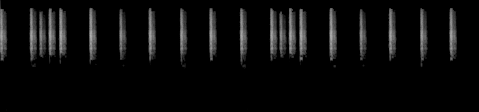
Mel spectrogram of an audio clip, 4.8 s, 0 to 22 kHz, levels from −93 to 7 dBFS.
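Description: Nothing in the sound stood out as a technical problem on listening.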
